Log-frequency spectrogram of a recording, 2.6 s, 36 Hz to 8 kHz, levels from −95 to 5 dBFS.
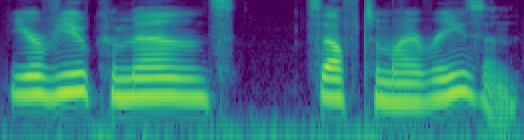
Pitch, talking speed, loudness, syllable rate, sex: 190 Hz, 160 wpm, -17 LUFS, 4.4 syllables/s, female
